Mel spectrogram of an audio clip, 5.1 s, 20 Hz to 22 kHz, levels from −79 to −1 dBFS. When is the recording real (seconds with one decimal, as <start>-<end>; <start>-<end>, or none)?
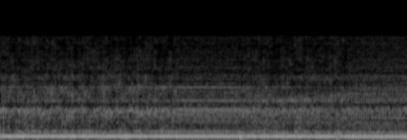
2.2-3.0; 4.4-5.1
